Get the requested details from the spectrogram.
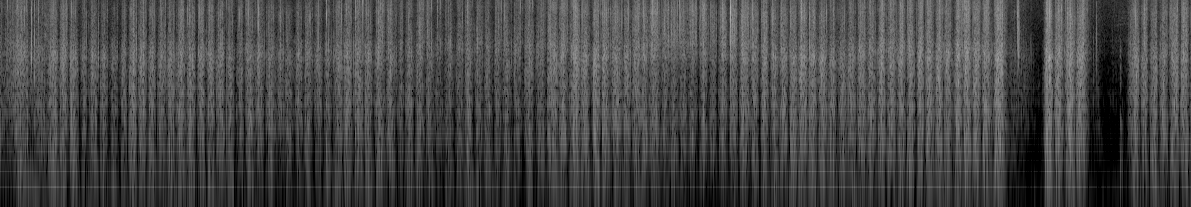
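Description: A small crocheted yarn hacky sack filled with pellets is held in the fingers beside the left microphone and squeezed over and over. The pellets give a dense, rapid, broadband crackle that runs almost nonstop. Two brief quiet pauses near the end separate short bursts of renewed crackling.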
